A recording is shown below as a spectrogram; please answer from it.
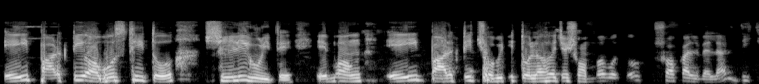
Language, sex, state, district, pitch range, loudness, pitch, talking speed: Bengali, male, West Bengal, Jalpaiguri, 150-200 Hz, -12 LUFS, 175 Hz, 125 wpm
